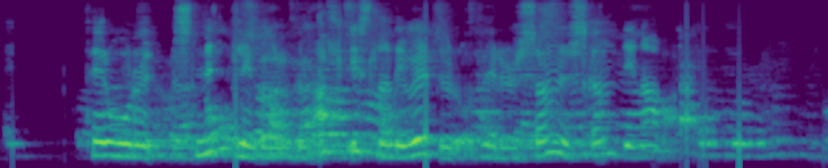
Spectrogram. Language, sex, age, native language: Icelandic, other, 18-19, Icelandic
